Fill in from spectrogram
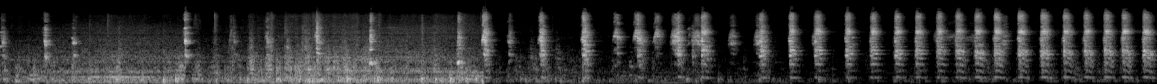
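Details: Guinea fowl dust bathing in peat moss bedding. Rustling and scratching noise, then a harsh, evenly spaced series of broadband calls, repeated about three times per second for several seconds.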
